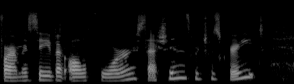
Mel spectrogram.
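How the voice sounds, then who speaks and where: Using an unremarkable speaking voice, a woman speaks with lively intonation. The sound is dry and close, with no echo. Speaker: social planning presenter. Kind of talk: council presentation.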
